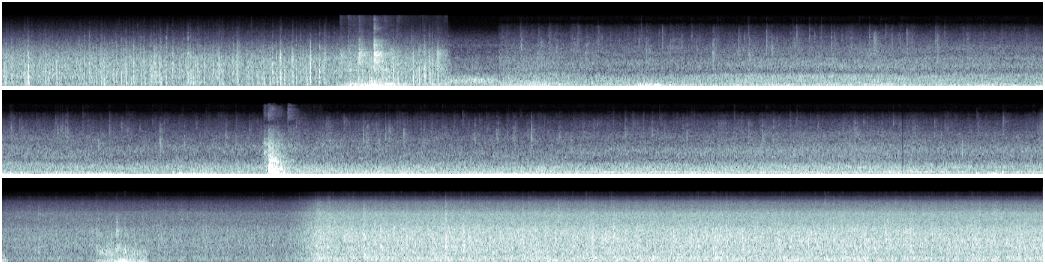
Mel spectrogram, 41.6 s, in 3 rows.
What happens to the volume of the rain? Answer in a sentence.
The loudness of the rain goes up.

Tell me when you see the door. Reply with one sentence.
You can hear the door from 4.5 to 6.0 s, from 17.4 to 17.9 s and from 29.0 to 29.8 s.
